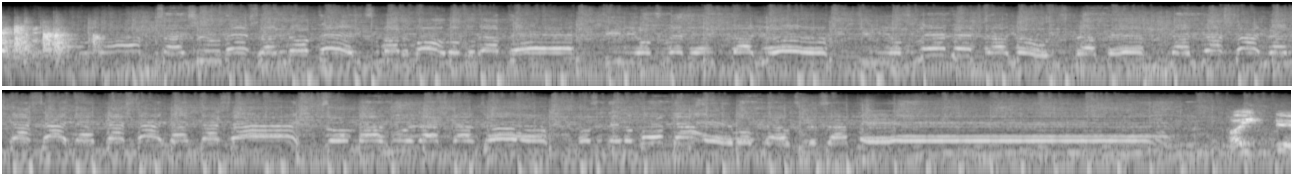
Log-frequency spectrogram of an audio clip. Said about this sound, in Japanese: サビの部分だけ、ね、流したいと思います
